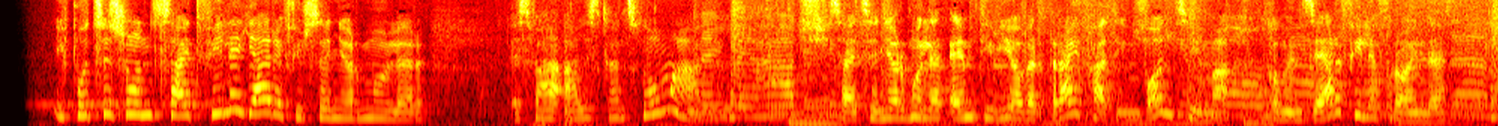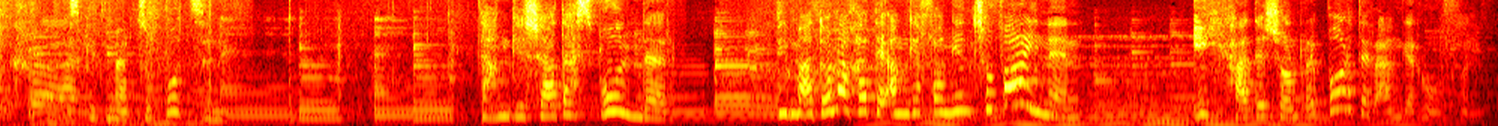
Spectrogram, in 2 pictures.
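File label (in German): Werbung, Deutsch mit Akzent Spanisch; Die Madonna weint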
